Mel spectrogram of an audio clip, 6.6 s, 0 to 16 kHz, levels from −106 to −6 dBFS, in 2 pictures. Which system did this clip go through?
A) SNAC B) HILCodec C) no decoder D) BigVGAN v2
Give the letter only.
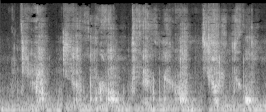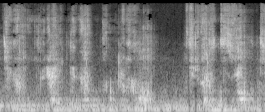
C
